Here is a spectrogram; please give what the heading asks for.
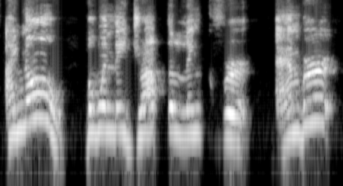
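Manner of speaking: ordinary talk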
